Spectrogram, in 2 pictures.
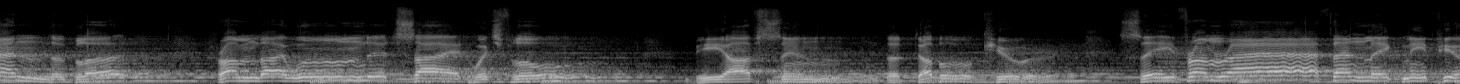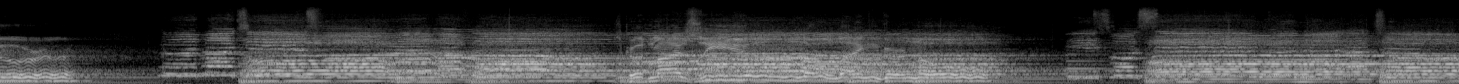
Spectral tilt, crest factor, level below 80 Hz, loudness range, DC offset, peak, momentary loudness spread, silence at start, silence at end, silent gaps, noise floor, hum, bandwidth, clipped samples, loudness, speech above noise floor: -6 dB/octave; 16 dB; -48 dBFS; 5 LU; under 0.1%; -6 dBFS; 12 LU; 0 s; 0 s; none; -42 dBFS; none; 15 kHz; under 0.1%; -21 LUFS; 21 dB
